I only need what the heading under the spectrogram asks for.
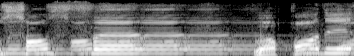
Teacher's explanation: ناظرین اسے ملا کر پڑھیں گے تو صفن میں فا پر جو دو زبر کی تنوین ہے اسے واو کے ساتھ ملا کر واو کی آواز کو ادا کیا جائے گا، یرملون کا قاعدہ اپلائی ہوگا۔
